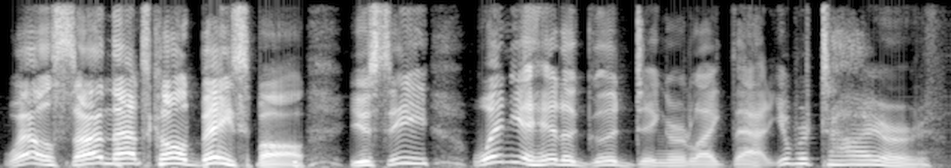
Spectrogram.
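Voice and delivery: hearty, loud folksy father; folksy old sitcom dad. Acted. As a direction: explain it like a corny TV dad. Father explains baseball to son.

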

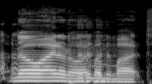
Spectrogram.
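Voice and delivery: ordinary talk, nothing marked

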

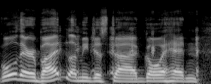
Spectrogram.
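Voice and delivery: high, loud, eager offer to help; helpful Canadian. Acted. Canadian arm offering to fetch things for an astronaut, eager and helpful. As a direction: jump in as an over-helpful Canadian.

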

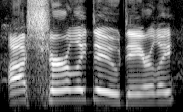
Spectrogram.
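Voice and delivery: Newfoundland accent attempt. Shown as a demonstration. Host persisting with his demo, bad Newfoundland accent. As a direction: lay on a Muppet-like Newfoundland accent. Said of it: "Do the Newfoundland accent".

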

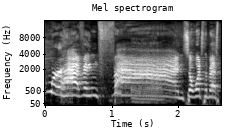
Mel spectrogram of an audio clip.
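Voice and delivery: high, slow, loud shout; mock shout. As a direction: belt it out in a hammed-up way. Sudden exaggerated shout.

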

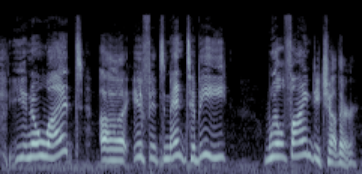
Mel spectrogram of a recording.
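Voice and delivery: hammed-up panicky goodbye; hurried mock farewell. She puts off the man asking for her number, high mock-panicked farewell. Panicked excuse while fleeing him.

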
